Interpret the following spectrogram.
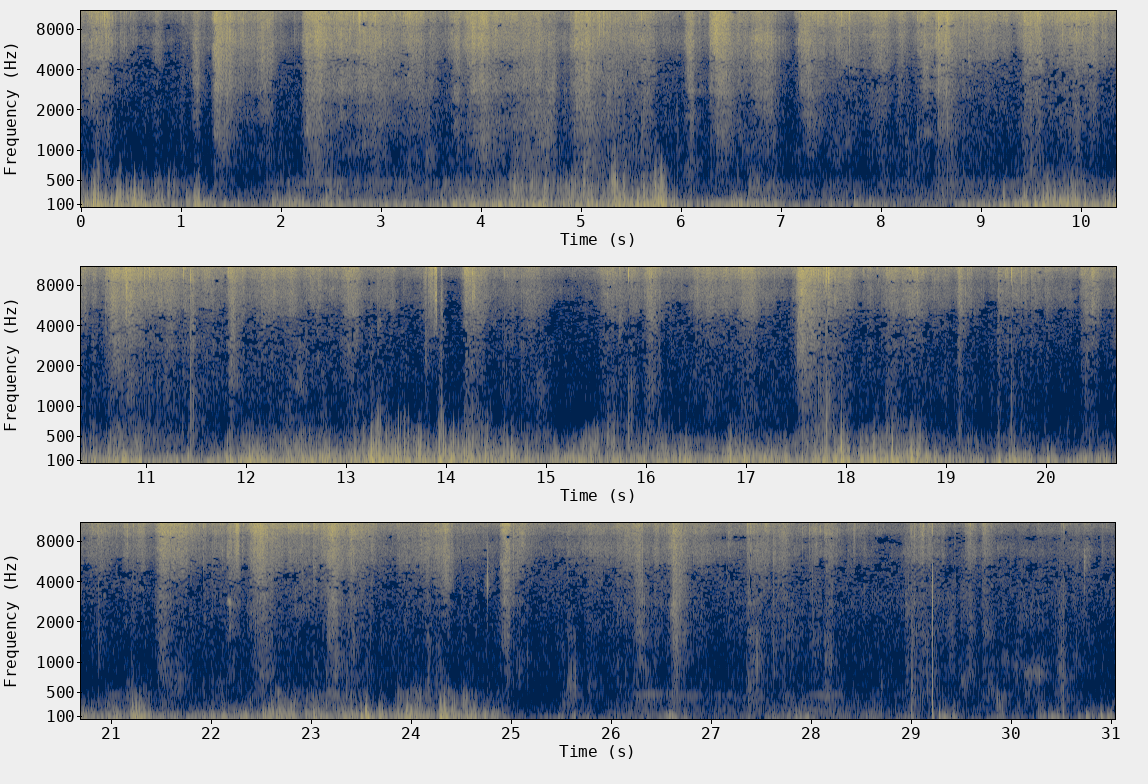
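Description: Gusty low rumble of wind on the microphone, with footsteps and rustling in dry fallen leaves. The rumble dies away near the end, leaving only scattered steps and rustles.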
